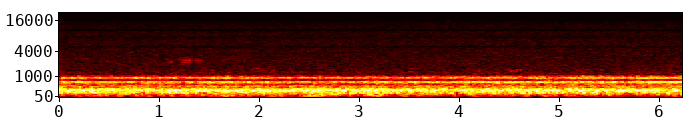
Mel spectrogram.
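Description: A steady low rumbling noise, muffled, with nothing in the higher pitches and no distinct events.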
